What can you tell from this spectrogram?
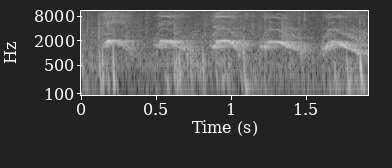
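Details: Six-week-old Cavalier King Charles Spaniel puppy whimpering while being dewormed and getting toenails trimmed. Five thin, high whines, each sliding downward, come quickly one after another in two seconds.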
